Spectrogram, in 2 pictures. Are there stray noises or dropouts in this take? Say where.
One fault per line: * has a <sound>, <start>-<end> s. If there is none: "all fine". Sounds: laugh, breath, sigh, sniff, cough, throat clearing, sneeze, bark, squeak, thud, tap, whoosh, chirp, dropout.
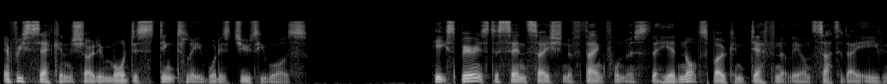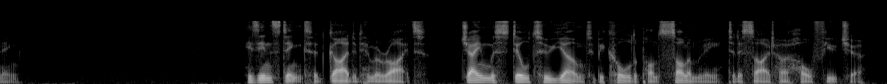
all fine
